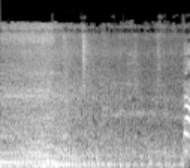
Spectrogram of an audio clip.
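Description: A motorcycle carries a rider and a small girl as passenger, its engine a steady low rumble close by, with wind noise and a brief louder burst at the end.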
